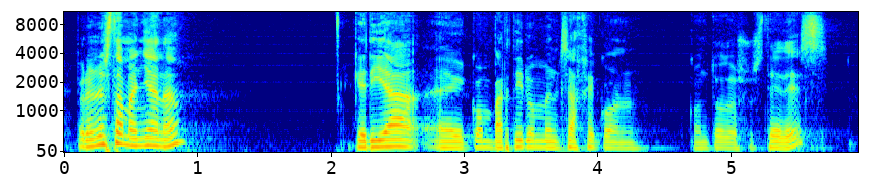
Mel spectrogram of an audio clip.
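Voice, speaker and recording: A man speaks with a Spanish accent at a fairly slow pace, his pitch fairly high for a man. Long pauses come often. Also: ordinary pitch variation. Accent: Spanish (Spain). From Spain, Barcelona. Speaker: missionary preacher. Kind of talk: sermon. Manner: halting.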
